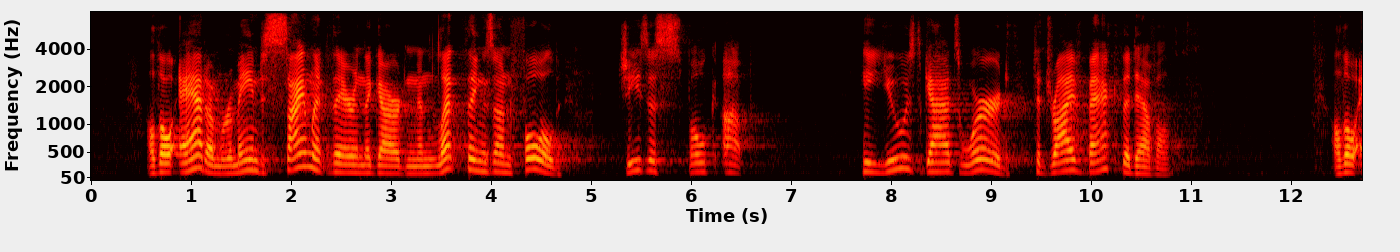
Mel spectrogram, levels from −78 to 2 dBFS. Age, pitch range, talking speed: 40-59, 135-180 Hz, 120 wpm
